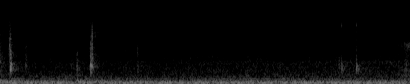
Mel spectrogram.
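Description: A few scattered keystrokes on a computer keyboard, two of them close together near the end, over a low steady hum.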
